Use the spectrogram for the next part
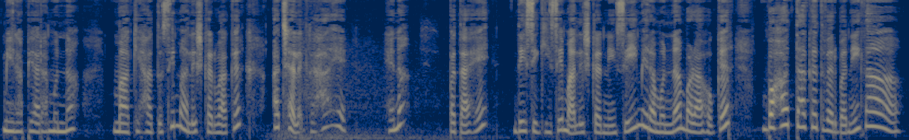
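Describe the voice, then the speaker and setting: A woman playing a kind, nurturing young mother and aunt in an animated family story, speaking gently and soothingly. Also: mid-range voice, measured pace, breathy edge, no echo. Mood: tender, cooing. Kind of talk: animated Hindi moral story dialogue.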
